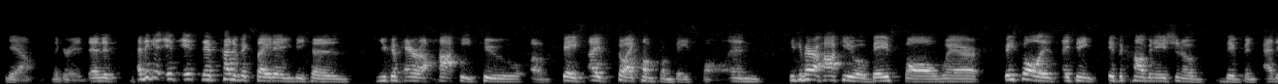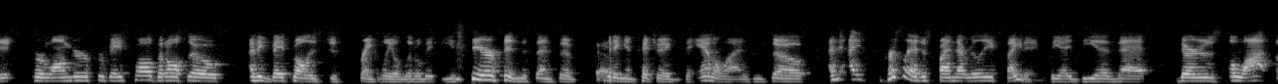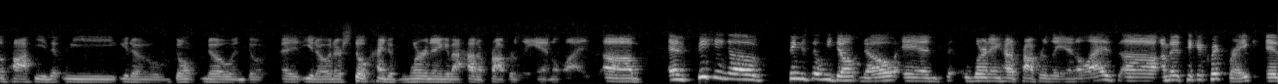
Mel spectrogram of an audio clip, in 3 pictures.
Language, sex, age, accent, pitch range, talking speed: English, male, 30-49, American, 135-185 Hz, 215 wpm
